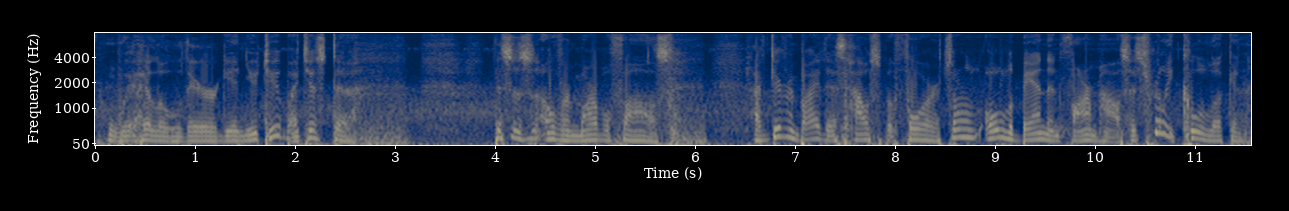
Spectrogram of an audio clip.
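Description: The sound is dry, with no echo at all. The pace is moderate over light background noise. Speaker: motorcycle vlogger. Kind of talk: casual vlog chat. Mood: relaxed, mildly annoyed by mosquitoes. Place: motorbike.

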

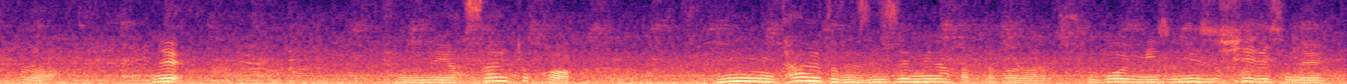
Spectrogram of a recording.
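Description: Against loud background noise, a woman speaks at a moderate pace with long, frequent pauses. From Japan. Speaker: poet. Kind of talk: casual vlog talk to camera. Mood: relaxed, chatty. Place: market. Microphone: phone near.

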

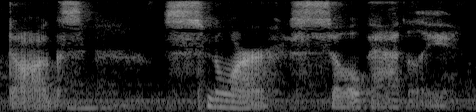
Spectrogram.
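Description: A soft-spoken woman talks with noticeable background noise behind her. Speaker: beauty vlogger. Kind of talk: casual vlog chat. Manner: soft-spoken ASMR murmur. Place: home room. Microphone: phone near.

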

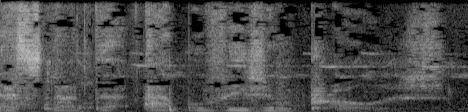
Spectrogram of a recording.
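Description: The pace is fairly slow. A man whispers.

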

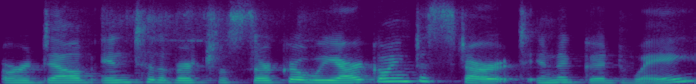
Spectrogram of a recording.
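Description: Ordinary pitch variation runs through this woman's speech. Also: quiet background. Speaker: host. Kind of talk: meeting host introduction. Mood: warm, respectful. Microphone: video call.

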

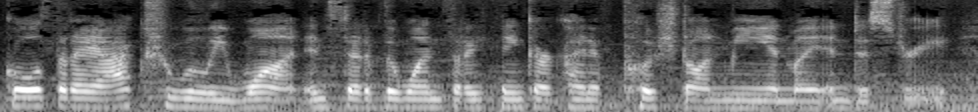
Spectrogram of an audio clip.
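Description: Very fast speech with a dry sound and no echo, faint music in the background. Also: woman. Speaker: fitness content creator. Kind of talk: casual vlog chat. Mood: reflective, candid. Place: car. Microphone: camera far.

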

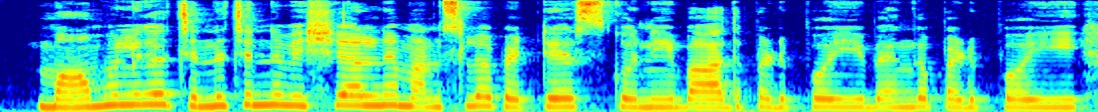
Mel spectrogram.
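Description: The tone is dark and mellow, delivered with monotone, flat intonation. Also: woman. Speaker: homemaker vlogger. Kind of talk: heartfelt thanks to viewers; vlog voice-over.

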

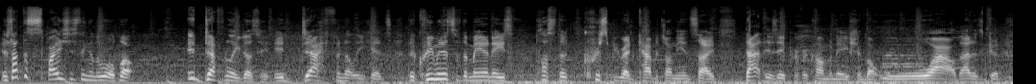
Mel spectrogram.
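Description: A man at a very fast pace, dry sound with no echo, and faint music in the background. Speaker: food vlogger. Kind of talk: casual vlog chat. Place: street. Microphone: phone near.

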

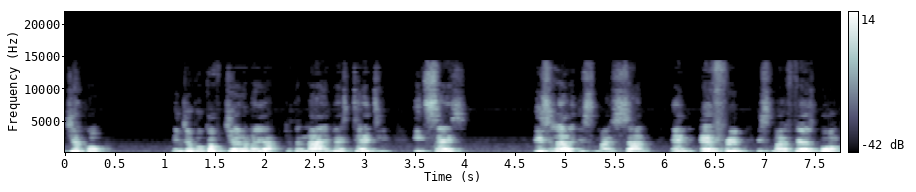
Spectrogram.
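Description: With audible room echo, a man talks at a moderate pace using lively intonation. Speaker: Islamic preacher giving a lecture. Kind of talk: religious lecture with Bible quotations, comparing Christianity and Islam. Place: home room.

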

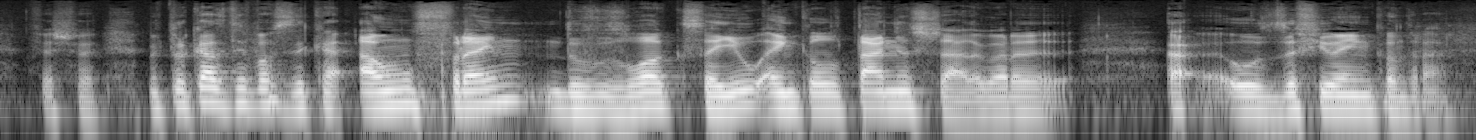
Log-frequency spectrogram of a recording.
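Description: An ordinary speaking voice from a man, medium in pitch, fairly quick, with ordinary pitch variation. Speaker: comedy podcast co-host. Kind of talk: casual chat.

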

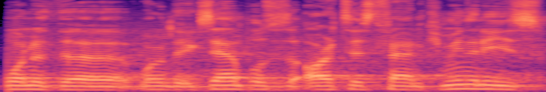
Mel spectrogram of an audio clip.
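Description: A man at medium pitch in a monotone, flat delivery, over light background noise. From Morocco. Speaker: startup co-founder; conference presenter. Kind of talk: conference talk. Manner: halting. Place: hall. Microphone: podium.

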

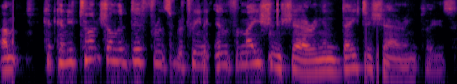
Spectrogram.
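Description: A somewhat breathy man with a northern English accent, a dark, mellow tone, very wide pitch swings and a fairly quick pace. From England. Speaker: professor. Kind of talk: webinar introduction and Q&A. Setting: video call. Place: home room. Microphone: video call.

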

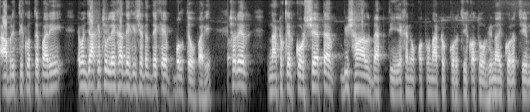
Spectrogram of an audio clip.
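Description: A man speaks at a medium pitch with ordinary pitch variation and very even loudness, in an unremarkable speaking voice. The recording is very clean, with a silent background. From Bangladesh, Khulna. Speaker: recitation artist. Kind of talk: interview.

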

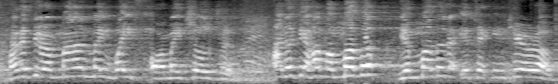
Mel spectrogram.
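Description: A woman speaks at a high pitch. There is audible room echo and light background noise. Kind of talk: political rally speech. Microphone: pa.

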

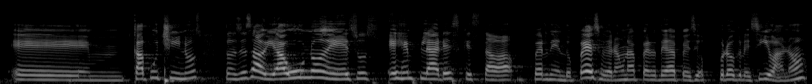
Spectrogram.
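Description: This is a woman with a high pitch. Her pitch variation is ordinary. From Colombia. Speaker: veterinarian audience member; audience member. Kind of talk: audience question. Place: hall.

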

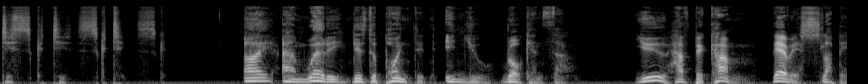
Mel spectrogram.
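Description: On a very clean recording with a silent background, a man uses a cartoonish character voice at medium pitch and a fairly slow pace. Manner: slow, formal, menacing.

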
